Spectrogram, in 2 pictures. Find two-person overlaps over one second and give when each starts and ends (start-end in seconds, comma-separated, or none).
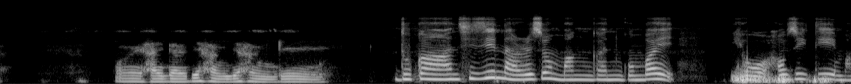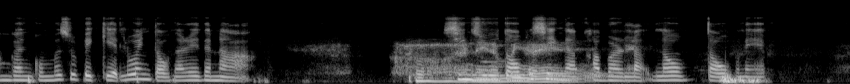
13.0-14.5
